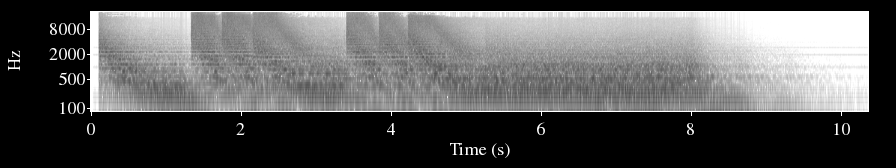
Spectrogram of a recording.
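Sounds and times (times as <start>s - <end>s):
Moon Synth on a Roland Fantom XR: 0.0s - 9.7s.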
